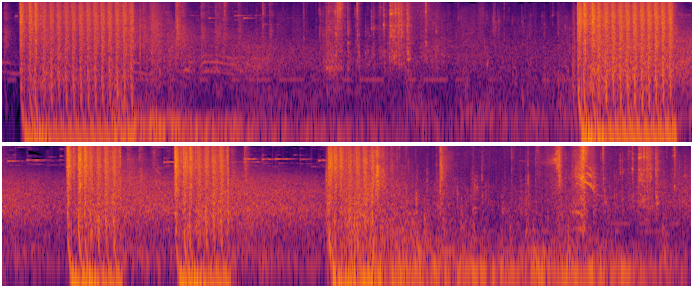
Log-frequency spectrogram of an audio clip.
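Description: A gun's magazine clicks and rattles as it is reloaded.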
